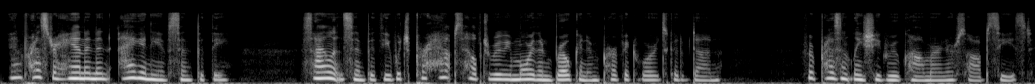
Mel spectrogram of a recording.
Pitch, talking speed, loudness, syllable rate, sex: 230 Hz, 180 wpm, -18 LUFS, 5.9 syllables/s, female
